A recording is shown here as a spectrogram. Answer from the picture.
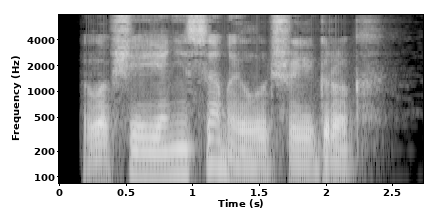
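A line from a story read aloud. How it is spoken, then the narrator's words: Heavy sigh. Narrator (Russian): тяжело вздохнул тот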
